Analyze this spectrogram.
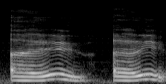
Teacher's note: And then we also have a rounded version, which I have in Australian English as oo, oo, hoo. I do diphthongize it a little bit. I have a schwa-like on glide.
